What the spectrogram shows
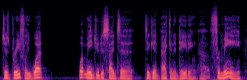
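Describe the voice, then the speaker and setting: A man's voice: medium pitch, normal speed, husky, no echo. A man co-hosting a casual podcast chat, talking frankly and often ending with "right?". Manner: frank, animated, tag questions "right?". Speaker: co-host.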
